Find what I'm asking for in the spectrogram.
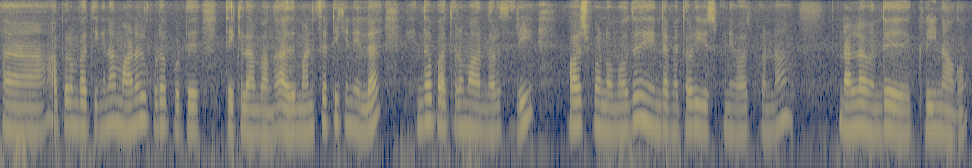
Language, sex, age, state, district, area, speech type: Tamil, female, 30-45, Tamil Nadu, Tiruchirappalli, rural, spontaneous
